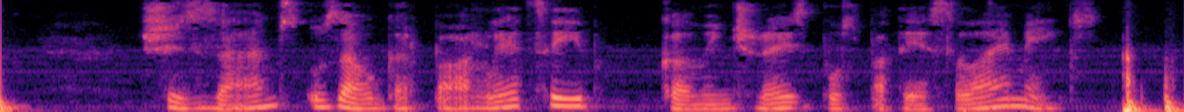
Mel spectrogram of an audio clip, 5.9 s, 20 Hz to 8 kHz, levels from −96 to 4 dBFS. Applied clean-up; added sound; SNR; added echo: none; none; none; none.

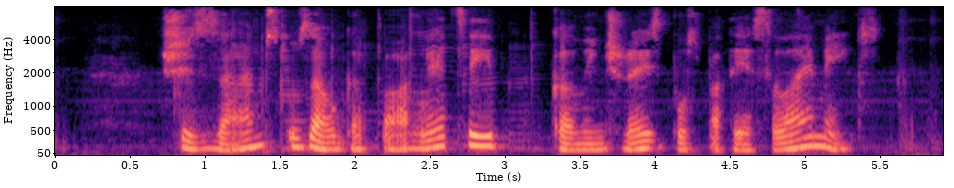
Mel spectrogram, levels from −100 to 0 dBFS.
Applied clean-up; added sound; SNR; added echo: neural separator model SepFormer DNS4.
